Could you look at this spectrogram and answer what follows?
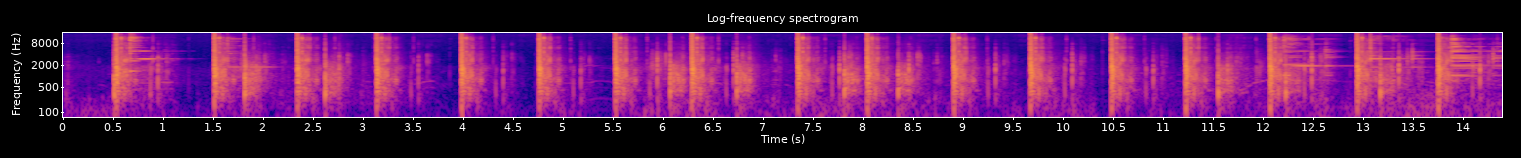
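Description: Smith & Wesson M&P9L Performance Center 9mm pistol firing a rapid string of about twenty shots, roughly one every half to three-quarters of a second. Steel targets ring out with a clang after some hits, most often near the end of the string.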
